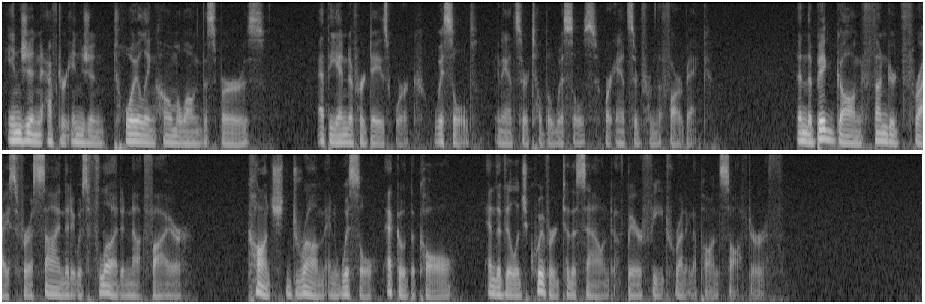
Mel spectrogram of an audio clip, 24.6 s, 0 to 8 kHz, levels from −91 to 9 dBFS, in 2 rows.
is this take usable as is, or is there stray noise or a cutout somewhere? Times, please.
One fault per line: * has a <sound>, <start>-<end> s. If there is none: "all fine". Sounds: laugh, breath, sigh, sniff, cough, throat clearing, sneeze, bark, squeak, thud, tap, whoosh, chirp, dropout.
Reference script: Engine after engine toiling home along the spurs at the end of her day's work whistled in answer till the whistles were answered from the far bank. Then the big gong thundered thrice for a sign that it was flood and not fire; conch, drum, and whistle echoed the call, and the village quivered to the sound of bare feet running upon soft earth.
all fine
